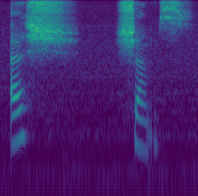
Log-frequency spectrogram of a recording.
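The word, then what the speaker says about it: الشمس: You see how it is pronounced like there are 2 sh sounds, right? Ash-shams.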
